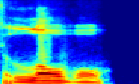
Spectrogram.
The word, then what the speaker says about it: Louisville: And that's how everybody says it. Louisville, Louisville. No, it's Louisville. Lol.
